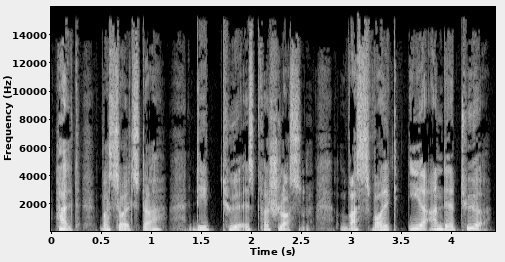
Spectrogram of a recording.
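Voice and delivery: high, loud challenge through the door; alarmed, scolding landlady; indignant widow. Acted. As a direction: stop the intruder sharply.

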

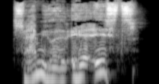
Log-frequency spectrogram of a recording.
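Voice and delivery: laut und hoch rufen; aufgeregter Ausruf. A narrator's reading. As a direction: ruf das Erkennen voller Erregung heraus. Kennedy recognises his friend. (aufgeregt rufend)

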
